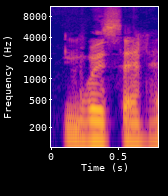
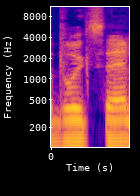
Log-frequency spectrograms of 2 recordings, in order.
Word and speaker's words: Bruxelles: X euh mais oui oui Bruxelles bien sûr Brussels Bruxelles non et non pas Bruxelles donc franç effectivement francophone français qui V les Français prononcent Bruxelles et les habitants de Bruxelles savent qu'un Français s'adresse à eux quand ils prononcent Bruxelles ah ouais on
